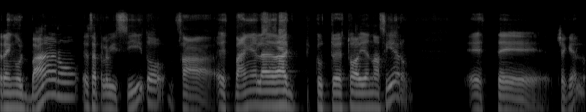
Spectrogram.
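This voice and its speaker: Speaking at a fairly slow pace, a man uses a plain, everyday voice with a fairly high pitch and lively intonation. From Puerto Rico, Yauco. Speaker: podcast host. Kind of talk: casual chat.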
